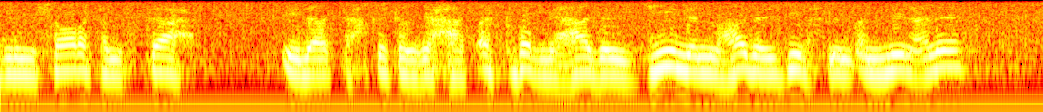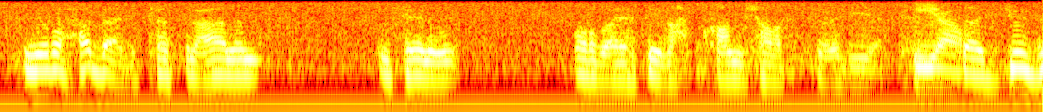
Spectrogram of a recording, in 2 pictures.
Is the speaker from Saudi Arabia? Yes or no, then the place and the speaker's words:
yes; Saudi Arabia; وهي السيطره مو بس عندنا في السعوديه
